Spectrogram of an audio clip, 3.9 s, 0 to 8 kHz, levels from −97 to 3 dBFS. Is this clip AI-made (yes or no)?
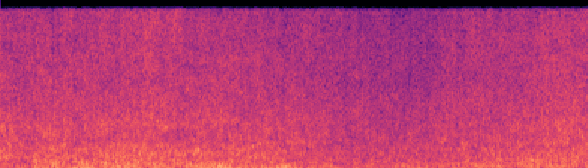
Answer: yes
